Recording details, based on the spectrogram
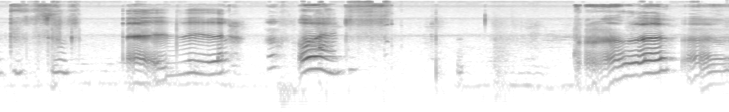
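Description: An infant's vocalizing with rising whiny cry-like bursts mixed with babbling, a fussy cry rather than sustained distress.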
